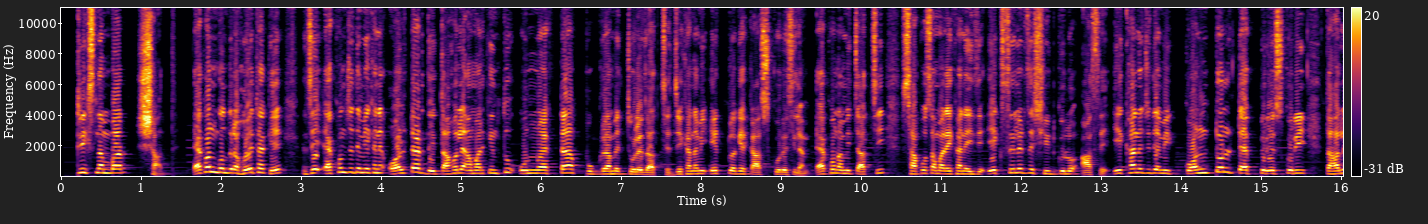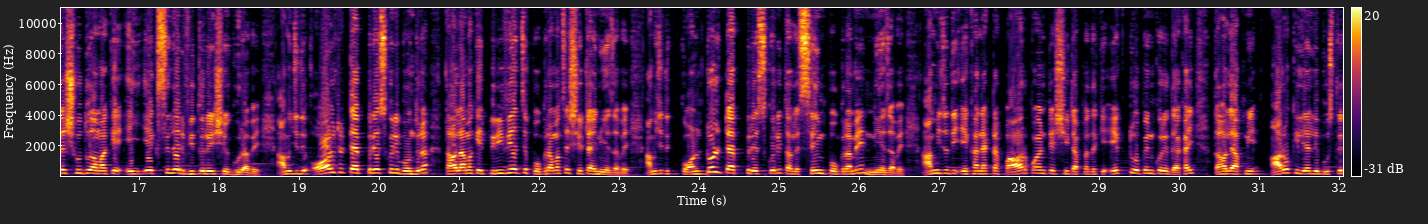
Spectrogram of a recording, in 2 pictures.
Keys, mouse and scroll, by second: 4.0 click, 4.9 Tab, 8.0 alt+Tab, 8.8 alt+Tab, 8.8 click, 10.8 click, 11.5 click, 12.1 click, 14.7 ctrl+Tab, 15.7 ctrl+Tab, 16.4 ctrl+Tab, 17.0 Tab, 17.6 ctrl+Tab, 17.9 ctrl+Tab, 19.3 alt+Tab, 20.8 click, 22.0 Tab, 22.6 click, 22.6 Tab, 24.2 ctrl+Tab, 25.3 ctrl+Tab, 25.9 click, 27.2 click, 31.3 click.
